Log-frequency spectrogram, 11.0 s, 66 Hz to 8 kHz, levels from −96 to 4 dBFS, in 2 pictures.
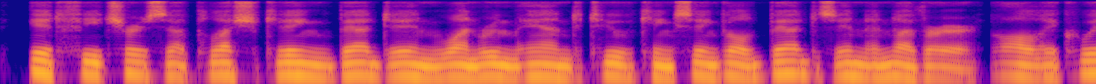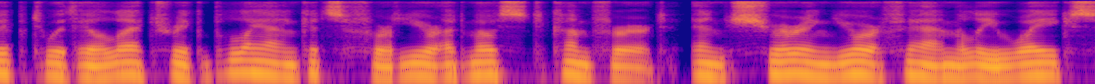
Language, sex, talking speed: English, male, 160 wpm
